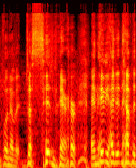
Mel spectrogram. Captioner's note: laughs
